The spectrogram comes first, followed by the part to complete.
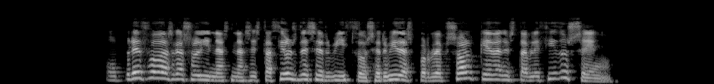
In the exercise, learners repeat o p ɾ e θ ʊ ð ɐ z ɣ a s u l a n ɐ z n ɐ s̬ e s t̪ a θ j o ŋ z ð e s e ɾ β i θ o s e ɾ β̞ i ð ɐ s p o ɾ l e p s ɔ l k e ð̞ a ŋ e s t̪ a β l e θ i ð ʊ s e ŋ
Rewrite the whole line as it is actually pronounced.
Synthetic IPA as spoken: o p ɾ e θ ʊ ð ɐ z ɣ a s o l i n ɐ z n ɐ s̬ e s t̪ a θ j o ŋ z ð e s e ɾ β i θ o s e ɾ β̞ i ð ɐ s p o ɾ l e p s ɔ l k e ð̞ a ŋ e s t̪ a β l e θ i ð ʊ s e ŋ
